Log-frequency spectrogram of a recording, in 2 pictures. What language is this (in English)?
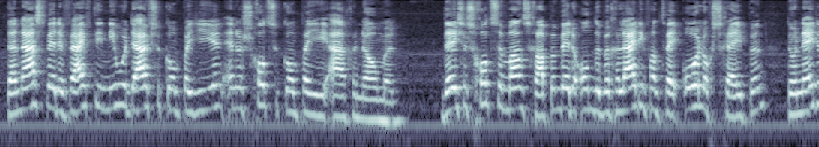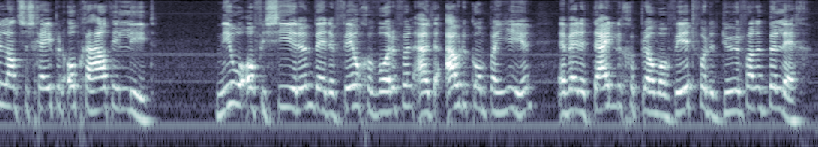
Dutch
